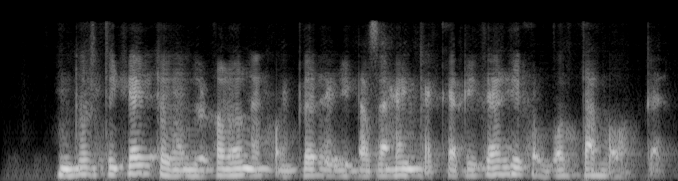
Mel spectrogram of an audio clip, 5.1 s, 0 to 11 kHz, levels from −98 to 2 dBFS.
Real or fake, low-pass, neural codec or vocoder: fake; 7.2 kHz; codec, 16 kHz, 1 kbps, FreqCodec, smaller model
